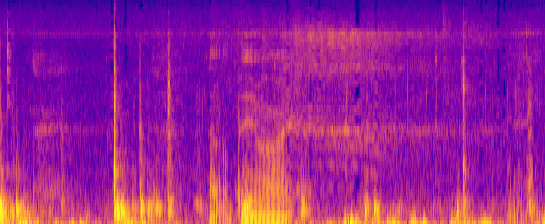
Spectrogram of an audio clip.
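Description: Lambs bleating, with a few sharp plastic knocks and clicks from a multi-teat lamb-feeding bucket as a rubber teat is pushed back into it.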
